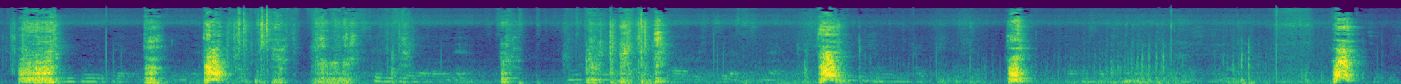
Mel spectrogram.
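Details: Cardigan Welsh Corgi gets excited and goes wild after being given a cabbage core. Sharp, loud bark bursts come irregularly, with rough growling between them and human speech throughout.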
